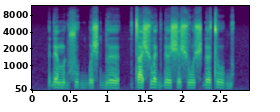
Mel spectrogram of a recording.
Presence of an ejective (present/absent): absent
